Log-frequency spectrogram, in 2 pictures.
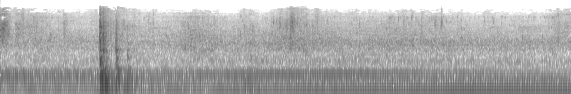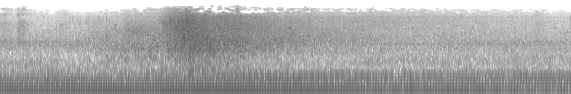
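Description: A small engine runs steadily at a low pitch, as a boat is brought in and hauled up into a boat house. About a second in there is one loud, sharp knock, and a brief hissing rush swells up near the two-thirds mark.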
